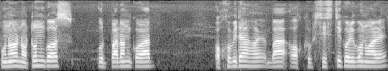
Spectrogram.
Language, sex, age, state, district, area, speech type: Assamese, male, 18-30, Assam, Dibrugarh, rural, spontaneous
